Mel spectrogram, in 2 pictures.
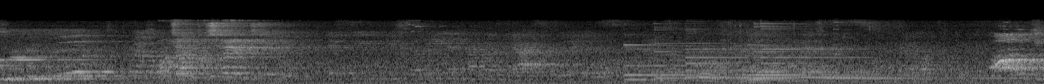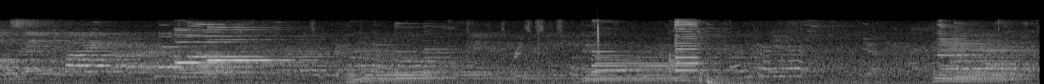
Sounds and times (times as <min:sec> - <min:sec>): Acoustic guitar: 0:00.0 - 0:02.9, 0:06.2 - 0:10.6, 0:12.0 - 0:20.8
Speech: 0:00.6 - 0:06.2, 0:15.0 - 0:16.4.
